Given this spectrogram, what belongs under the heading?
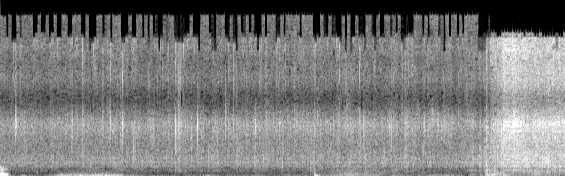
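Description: Onions frying in a pan for a fish curry with yam, a soft steady sizzle and crackle with brief stirring scrapes, swelling louder near the end.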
